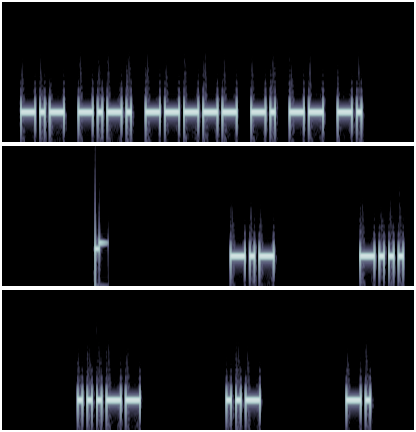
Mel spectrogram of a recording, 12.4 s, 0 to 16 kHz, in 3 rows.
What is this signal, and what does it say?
Morse code, heard as a keyed tone, about 25 wpm, spaced as for 13 wpm, 700 Hz. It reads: KC0NMN KB3UN
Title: USA Call Signs - 6 Characters - 6x Character Spacing - 25wpm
